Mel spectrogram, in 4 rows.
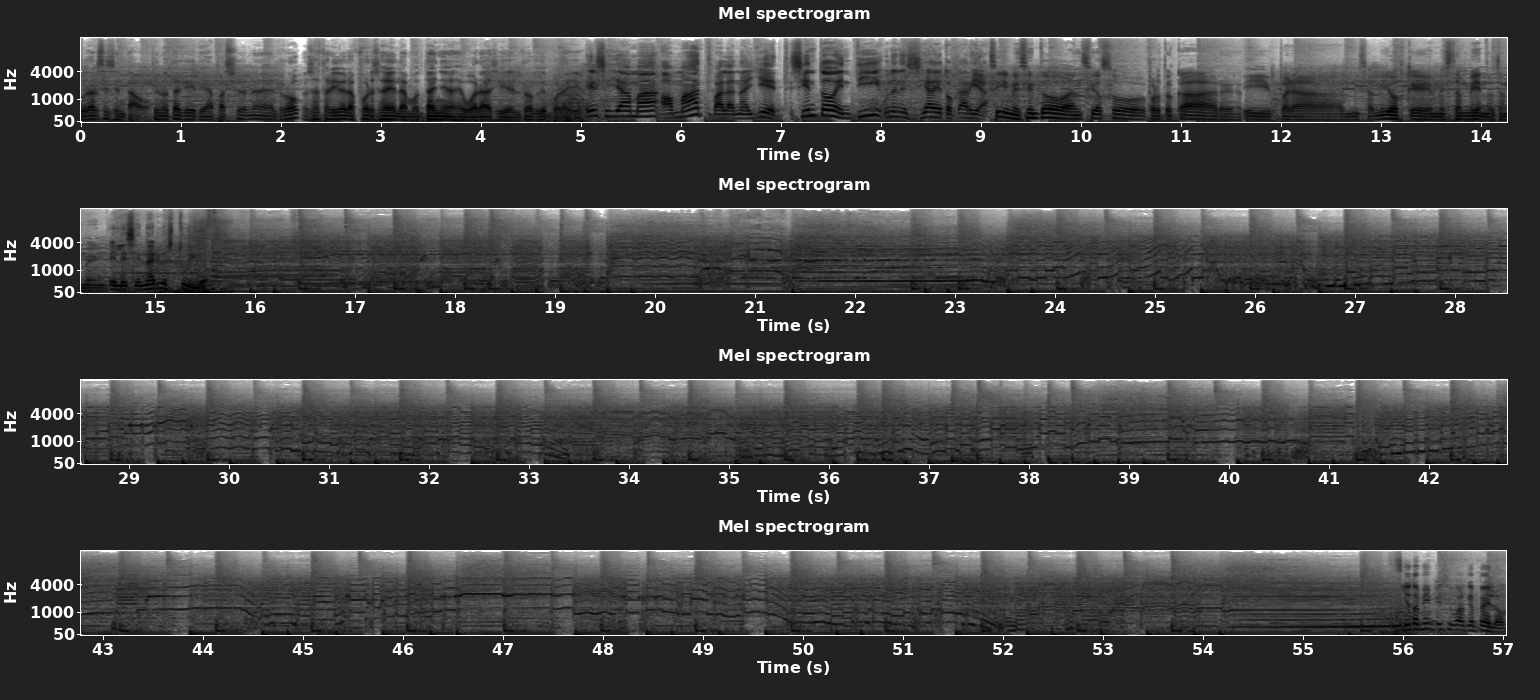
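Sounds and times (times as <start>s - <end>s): backing beat and bass: 13.5s - 57.0s
distorted electric guitar solo: 13.7s - 56.3s.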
